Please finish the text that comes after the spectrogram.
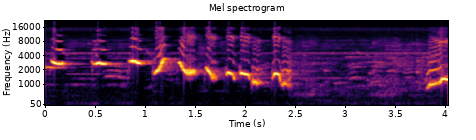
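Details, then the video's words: Stirred-up White-rumped shama seeking a rival, unloading its repertoire. Clear, drawn-out whistles lead into a quick cascade of falling slurred notes, followed by a hush and one final upward whistle. "Pancingan Murai Batu Agar Bunyi Langsung emosi Bongkar Isian Mewah"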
